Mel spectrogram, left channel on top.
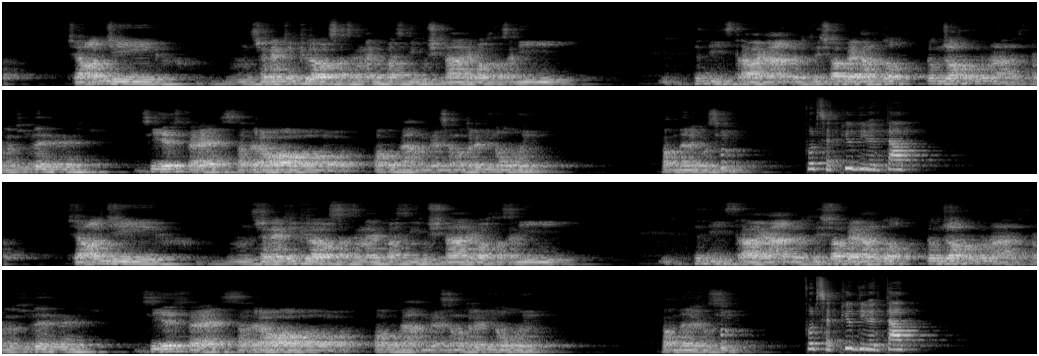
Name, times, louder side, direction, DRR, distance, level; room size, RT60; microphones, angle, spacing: voice 1, 0.7-1.7 1.9-5.5 6.6-9.0 9.2-11.2 11.7-13.8 14.1-15.6 16.9-17.6, equal, 15° left, -10 dB, 5.2 m, -19 dB
voice 2, 18.4-19.4, right 2 dB, 25° right, 5 dB, 1.2 m, -20 dB
15.5 x 14.0 x 3.4 m, 0.83 s
head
